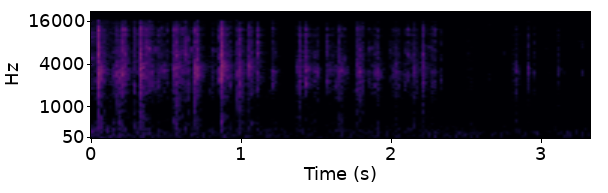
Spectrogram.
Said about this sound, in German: So, und jetzt kommt die andere Tastatur.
